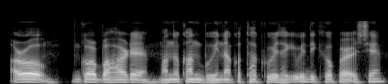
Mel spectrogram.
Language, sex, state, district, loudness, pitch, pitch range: Nagamese, male, Nagaland, Kohima, -17 LUFS, 110 Hz, 105-115 Hz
